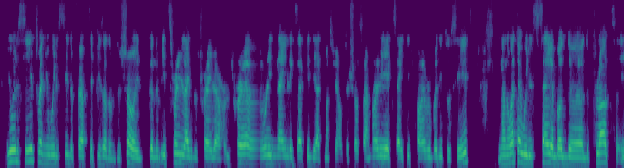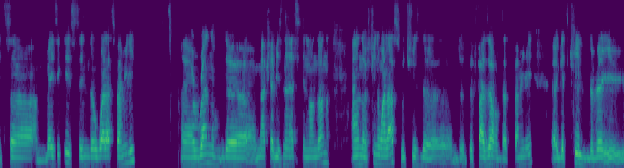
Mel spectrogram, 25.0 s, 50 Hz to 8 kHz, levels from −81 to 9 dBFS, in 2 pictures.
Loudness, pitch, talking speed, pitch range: -27 LUFS, 140 Hz, 190 wpm, 130-155 Hz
